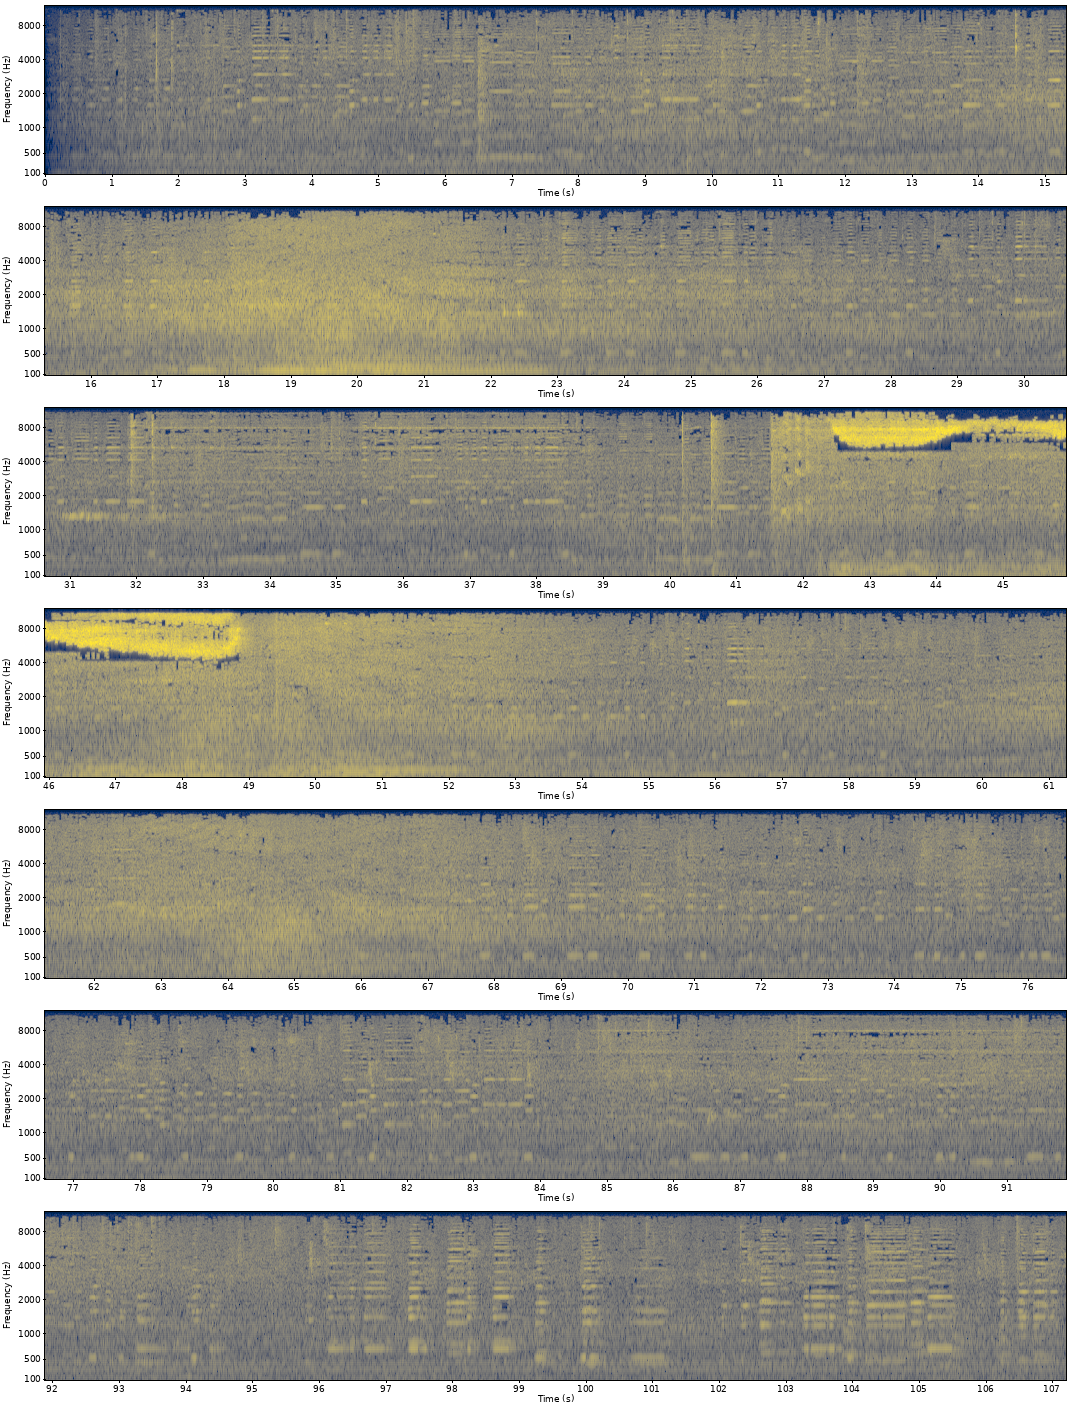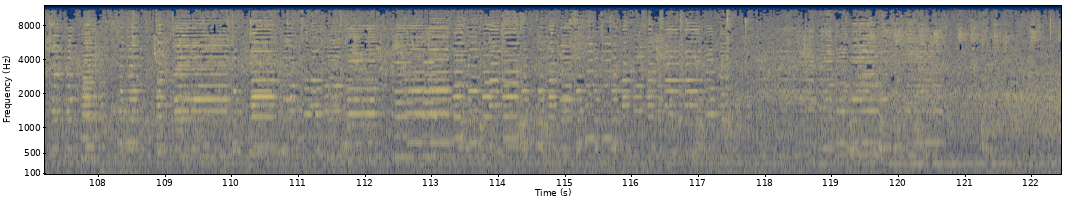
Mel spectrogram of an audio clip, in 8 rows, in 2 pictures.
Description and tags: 20101205.08.accordion.n.traffic
an accordion plays, one car starts and leaves, others pass by. Recorded at downtown La Paz, Baja California, Mexico. Shure Wl183 mics into Fel preamp and Olympus LS10 recorder.
traffic, accordion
